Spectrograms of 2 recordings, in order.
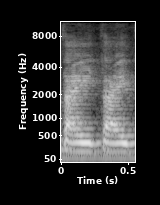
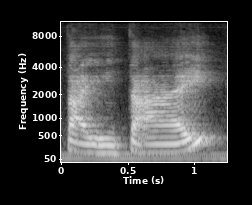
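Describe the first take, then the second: First: Both syllables are said on a low level tone. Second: The second syllable is said with a rising tone. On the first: "so from 弟弟" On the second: "usually we raise the tone of the second one"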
